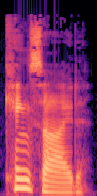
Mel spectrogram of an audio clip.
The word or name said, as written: kingside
